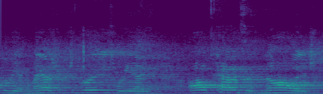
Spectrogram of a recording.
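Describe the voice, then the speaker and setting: A woman's high voice with fairly even intonation at a moderate pace, with audible room echo. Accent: Arkansas. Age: 80s+. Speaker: retired teacher and former state legislator. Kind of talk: political rally speech. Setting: addressing a live crowd. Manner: impassioned.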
